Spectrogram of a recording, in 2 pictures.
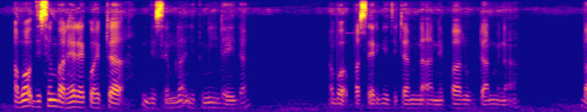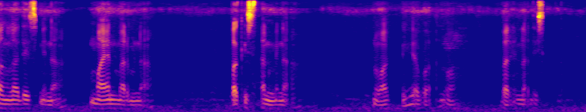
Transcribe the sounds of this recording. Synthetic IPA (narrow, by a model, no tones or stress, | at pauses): abaʔd̪isɛmbaɾɦɛɾɛkɔhɛk̚ʈaʔ | d̪ɛsɛmna̰ʔɲut̪umiləjd̪a | ba̰ʔpasɛɾɡɛd͡ʒɛʈamɛna̰ʔanɛpaluuʈanmɛnaʔa | baŋlad̪ɛsmɛnaʔamajanmaɾmɛna̰ʔa | pakist̪ʰanmɛna̰ʔa | nɔwakɛabaʔnɔwa | baɾɦɛna̰ʔd̪isɛ̥md̪ɔ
